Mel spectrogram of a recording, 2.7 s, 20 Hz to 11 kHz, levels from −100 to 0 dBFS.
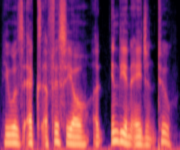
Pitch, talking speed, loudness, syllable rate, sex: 125 Hz, 155 wpm, -17 LUFS, 5.0 syllables/s, male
